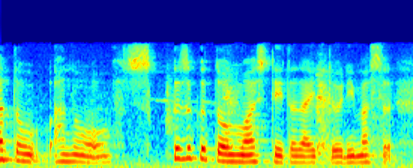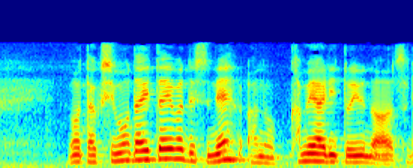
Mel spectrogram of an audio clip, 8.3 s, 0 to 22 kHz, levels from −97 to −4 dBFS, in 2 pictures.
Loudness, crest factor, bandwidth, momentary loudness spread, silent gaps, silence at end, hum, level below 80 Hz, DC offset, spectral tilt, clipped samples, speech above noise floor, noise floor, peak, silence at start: -17 LUFS; 18 dB; 7.8 kHz; 13 LU; none; 0 s; none; -46 dBFS; under 0.1%; -6 dB/octave; under 0.1%; 23 dB; -40 dBFS; 0 dBFS; 0 s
